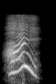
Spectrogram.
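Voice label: Vox, voices, Japanese; Lilia; kings raid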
